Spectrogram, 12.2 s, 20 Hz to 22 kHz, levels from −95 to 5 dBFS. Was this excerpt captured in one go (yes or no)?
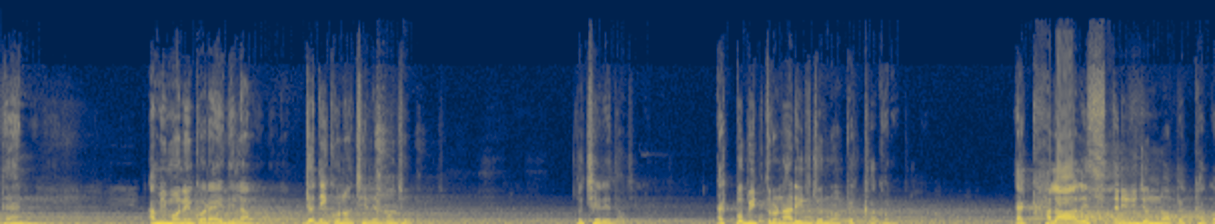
yes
